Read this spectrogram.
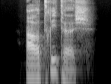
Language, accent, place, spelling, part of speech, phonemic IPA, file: German, Germany, Berlin, arthritisch, adjective, /aʁˈtʁiːtɪʃ/, De-arthritisch.ogg
- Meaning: arthritic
